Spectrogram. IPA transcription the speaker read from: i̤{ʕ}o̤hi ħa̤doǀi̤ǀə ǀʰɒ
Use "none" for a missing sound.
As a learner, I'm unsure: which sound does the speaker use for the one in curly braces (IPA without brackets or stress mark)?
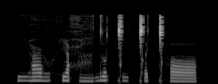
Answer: ʕ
